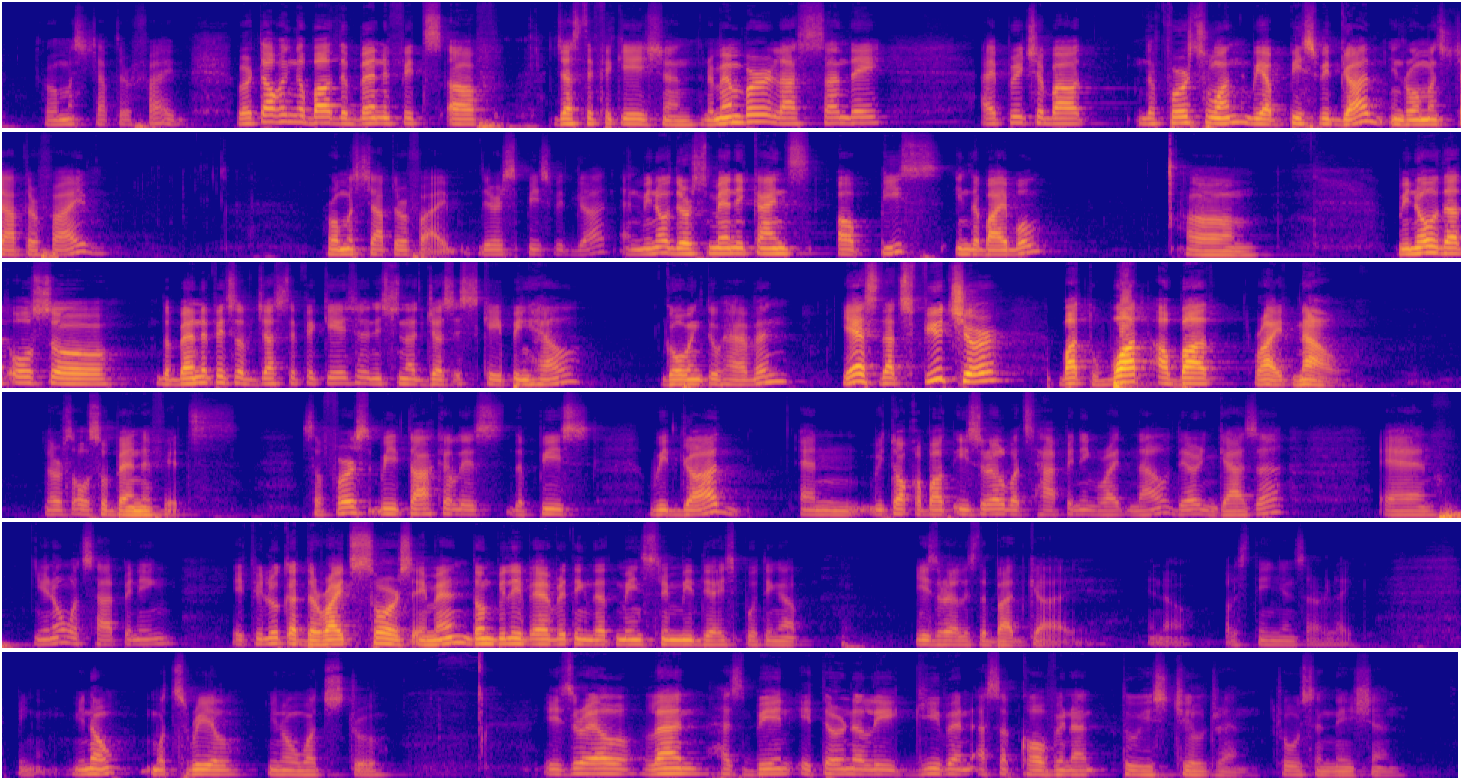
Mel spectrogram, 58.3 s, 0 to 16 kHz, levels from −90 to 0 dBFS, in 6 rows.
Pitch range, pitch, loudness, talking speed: 125-150 Hz, 135 Hz, -25 LUFS, 155 wpm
